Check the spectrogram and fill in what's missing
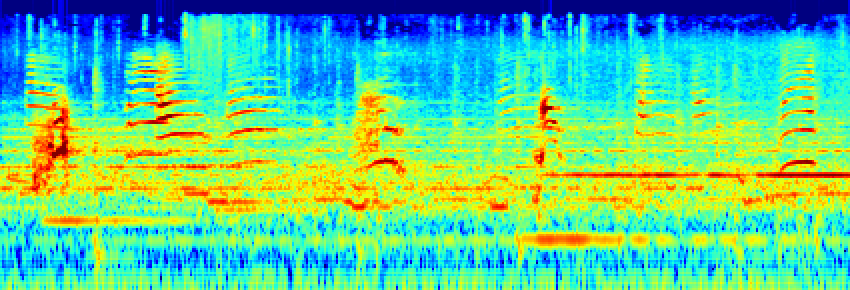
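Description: Several cats meow in the video game Stray, a handful of separate high, drawn-out mews and short chirps scattered over a steady low background hum, moderately faint and without talking.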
